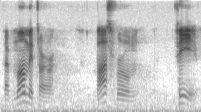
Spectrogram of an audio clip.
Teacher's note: ao pronunciar essas palavras com TH, não houve vibração das cordas vocais, e sim apenas soprando o ar entre os dentes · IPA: [θ]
